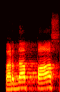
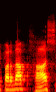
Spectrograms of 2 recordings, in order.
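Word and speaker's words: पर्दाफ़ाश: यह पर्दा पास नहीं है। यह पर्दा फाश है।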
